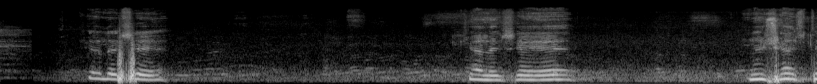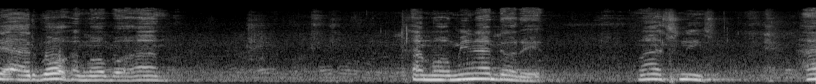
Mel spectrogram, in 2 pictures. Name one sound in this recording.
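An elderly man speaks slowly and calmly, close by.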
